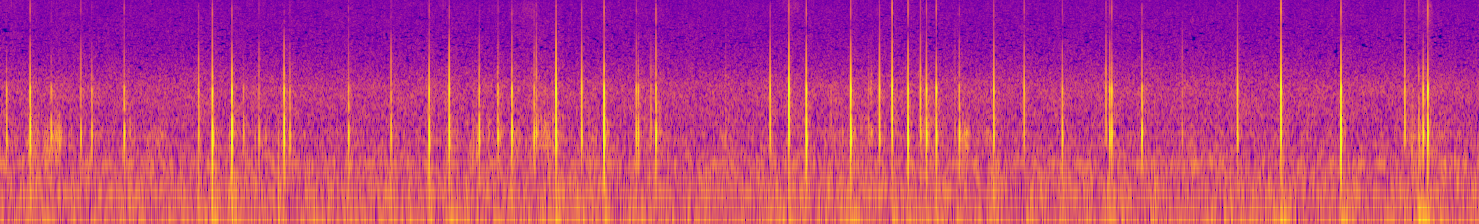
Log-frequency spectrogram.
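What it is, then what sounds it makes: Paperback book. Long pointed nails tap the glossy card cover of a solid paper paperback novel, *The Shack*. Dozens of quiet, sharp, dry clicks come in irregular bursts and single taps, each dying away instantly. A faint steady hiss runs underneath.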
